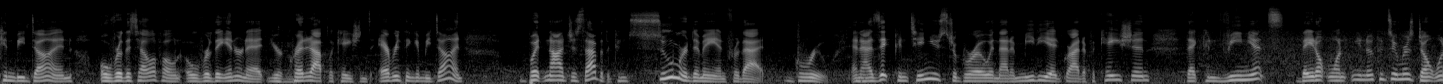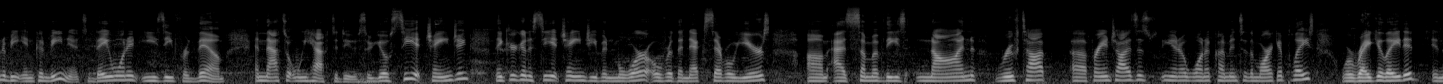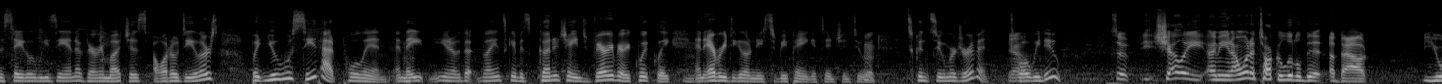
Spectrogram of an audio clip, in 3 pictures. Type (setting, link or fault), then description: setting, busy venue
